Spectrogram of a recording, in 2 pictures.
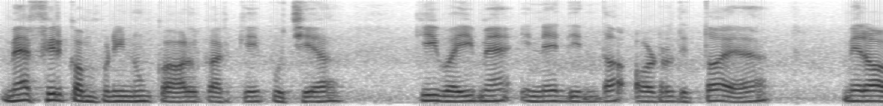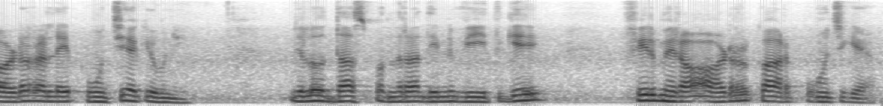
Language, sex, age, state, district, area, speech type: Punjabi, male, 30-45, Punjab, Gurdaspur, rural, spontaneous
